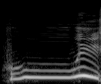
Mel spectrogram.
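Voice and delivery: high excited squeal; high whooping ooh-wee. Retold or imitated. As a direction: squeal with delight. Recalling a wild night.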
